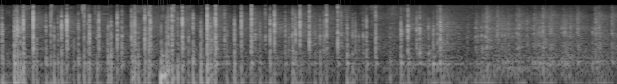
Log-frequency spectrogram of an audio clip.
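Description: Long nails tap rapidly and scratch across a small plastic spray bottle with a yellow label and pump nozzle. Sharp, crisp clicks crowd the first three seconds, then give way to a softer, steady scratching rustle.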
